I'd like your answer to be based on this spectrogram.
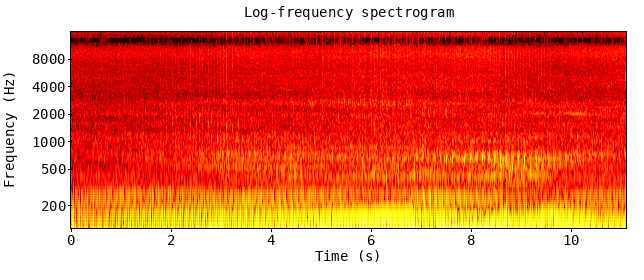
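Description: A car fitted with a 347 engine and a new clutch cable conversion idles steadily and loudly close by, a deep continuous rumble with a lumpy, uneven beat running through the whole stretch without any talk.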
